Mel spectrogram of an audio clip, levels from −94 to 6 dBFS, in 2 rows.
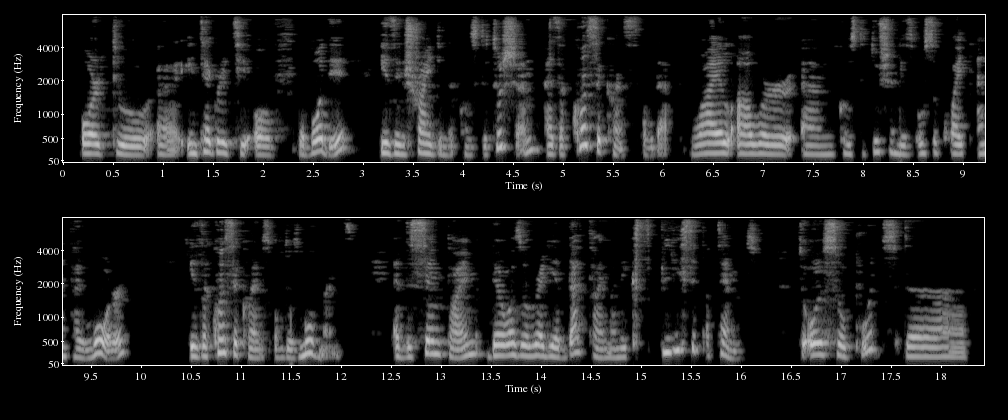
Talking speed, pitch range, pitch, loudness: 155 wpm, 185-250 Hz, 200 Hz, -27 LUFS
